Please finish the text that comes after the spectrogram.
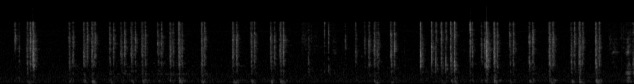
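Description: Quick bursts of keystrokes on a computer keyboard tap out a username and password, crisp and close, in uneven runs of clicks with short pauses between them.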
